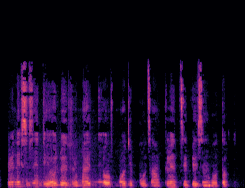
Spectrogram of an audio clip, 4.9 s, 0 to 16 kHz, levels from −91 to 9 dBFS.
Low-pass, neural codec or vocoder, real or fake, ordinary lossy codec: 10.8 kHz; none; real; MP3, 48 kbps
